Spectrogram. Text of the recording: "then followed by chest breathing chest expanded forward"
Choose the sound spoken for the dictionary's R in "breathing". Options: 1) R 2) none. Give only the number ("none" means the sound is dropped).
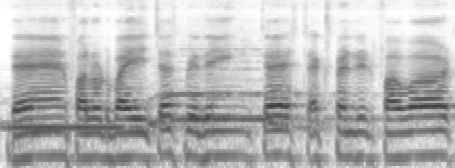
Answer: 2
